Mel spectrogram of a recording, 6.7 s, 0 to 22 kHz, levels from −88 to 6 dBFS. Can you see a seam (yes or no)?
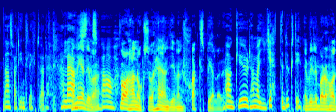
yes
